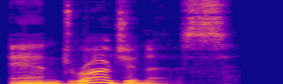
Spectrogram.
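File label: "androgenous", English, British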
